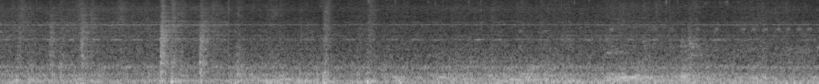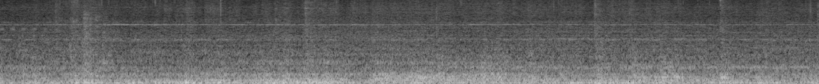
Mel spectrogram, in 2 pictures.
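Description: Passenger train coach running into a station on arrival: wheels clicking over rail joints over a steady rumble, with a thin high whine held through most of it.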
